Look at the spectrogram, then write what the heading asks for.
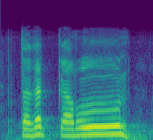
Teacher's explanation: افلا تذکرون، تذکرون، دال، تذکرون، تذکرون نہیں ہے، زا نہیں ہے، دال، تذکرون، را کو موٹا کر کے پڑھیں گے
